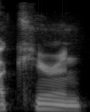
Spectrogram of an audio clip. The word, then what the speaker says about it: Akirin: And we also discussed a little bit about a gene called, I'm not sure I'm pronouncing it right, but is it called Akirin? – Yeah, Akirin 2.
